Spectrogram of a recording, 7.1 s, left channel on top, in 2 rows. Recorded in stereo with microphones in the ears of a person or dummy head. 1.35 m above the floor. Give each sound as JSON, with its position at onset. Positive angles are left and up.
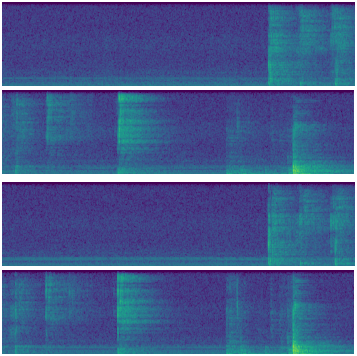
{"t": 2.7, "sound": "running footsteps", "side_deg": -20, "distance_m": 1.7}
{"t": 4.0, "sound": "scissors", "side_deg": -70, "distance_m": 4.5}
{"t": 5.8, "sound": "a doorbell", "side_deg": -35, "distance_m": 0.6}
